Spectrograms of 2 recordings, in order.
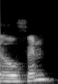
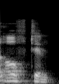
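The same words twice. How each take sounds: First: "often" as OH-fen, with no T; British often, silent T. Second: "often" as OF-ten, T pronounced; American often, sounded T. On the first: Teacher contrasts British and American, silent-T often. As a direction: drop the T in "often", as she says the British do. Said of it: "ব্রিটিশরা বলে". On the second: Teacher contrasts American and British, sounded-T often. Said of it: "আমেরিকানরা বলে". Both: Shown as a demonstration.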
